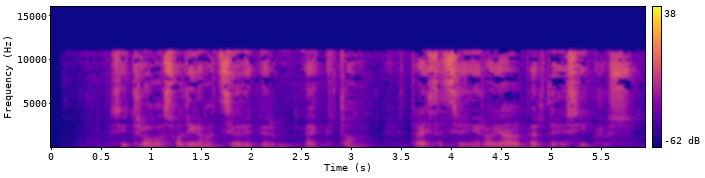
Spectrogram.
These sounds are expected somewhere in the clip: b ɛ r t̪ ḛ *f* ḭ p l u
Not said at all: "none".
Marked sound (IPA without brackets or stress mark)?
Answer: s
